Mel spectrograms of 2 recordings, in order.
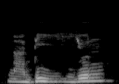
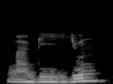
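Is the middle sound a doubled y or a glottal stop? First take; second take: doubled y; doubled y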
